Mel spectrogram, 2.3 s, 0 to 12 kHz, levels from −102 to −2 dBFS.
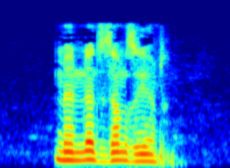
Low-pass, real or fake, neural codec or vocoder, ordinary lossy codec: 7.2 kHz; real; none; AAC, 64 kbps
